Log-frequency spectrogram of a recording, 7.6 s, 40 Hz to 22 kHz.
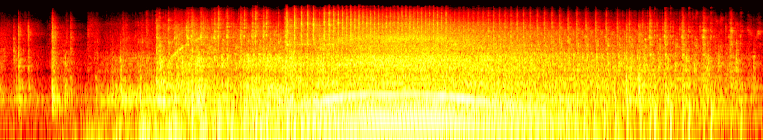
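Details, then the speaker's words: Cheapest Walmart push mower that sat about 1.5 years with odd fuel, primed and started; it fires, climbs to a fast popping run for a few seconds, then slows and dies with lots of blue smoke; stall cause unknown. "Well, it does something, but it also died and there was a lot of blue smoke. I don't know why it died."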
